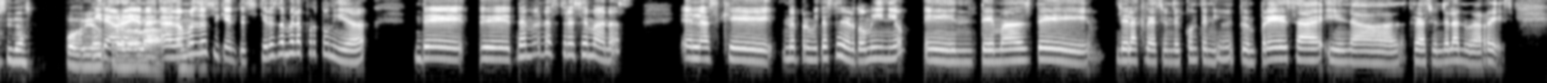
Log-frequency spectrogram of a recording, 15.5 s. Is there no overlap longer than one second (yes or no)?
no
